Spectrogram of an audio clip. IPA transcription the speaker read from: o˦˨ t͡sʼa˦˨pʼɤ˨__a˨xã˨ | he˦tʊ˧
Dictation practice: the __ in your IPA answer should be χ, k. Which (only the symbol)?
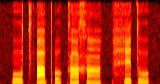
k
